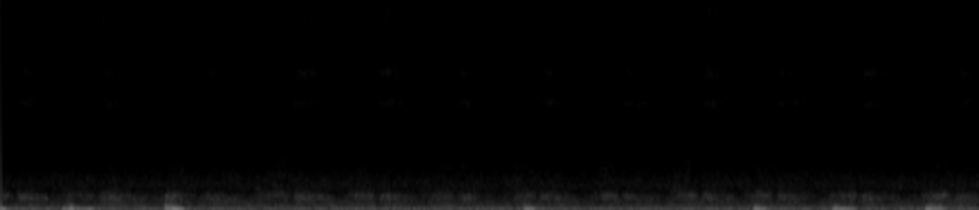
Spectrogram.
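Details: Kit Teas Chai the kitten, sleeping on a couch, gives a little donkey-like 'eeyore' snore: soft, scattered squeaky breaths come at uneven gaps over a low, steady indoor hum.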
